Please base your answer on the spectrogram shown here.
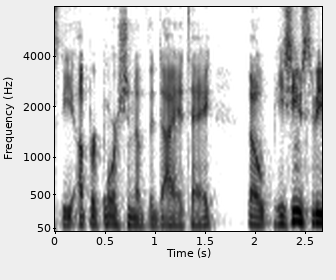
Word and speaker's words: Diet: in Thomas ly's book please request the National diete Library to investigate this matter secretaries of Satoshi Hamada's office wait that's pronounced diet I would have said it's diet I I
